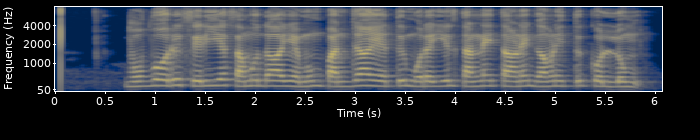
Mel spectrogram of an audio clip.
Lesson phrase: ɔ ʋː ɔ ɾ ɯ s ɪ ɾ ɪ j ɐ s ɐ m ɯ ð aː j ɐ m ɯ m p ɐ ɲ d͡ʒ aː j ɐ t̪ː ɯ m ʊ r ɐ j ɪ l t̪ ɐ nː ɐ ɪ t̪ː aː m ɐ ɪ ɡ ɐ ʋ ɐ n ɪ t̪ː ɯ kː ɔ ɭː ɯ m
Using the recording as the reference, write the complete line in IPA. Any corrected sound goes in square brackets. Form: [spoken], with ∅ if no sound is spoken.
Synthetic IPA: ɔ ʋː ɔ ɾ ɯ s ɪ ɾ ɪ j ɐ s ɐ m ɯ ð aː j ɐ m ɯ m p ɐ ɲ d͡ʒ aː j ɐ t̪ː ɯ m ʊ r ɐ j ɪ l t̪ ɐ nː ɐ ɪ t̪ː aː [n] ɐ ɪ ɡ ɐ ʋ ɐ n ɪ t̪ː ɯ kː ɔ ɭː ɯ m

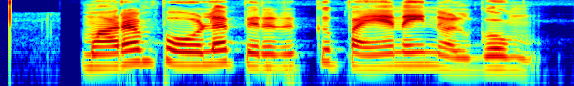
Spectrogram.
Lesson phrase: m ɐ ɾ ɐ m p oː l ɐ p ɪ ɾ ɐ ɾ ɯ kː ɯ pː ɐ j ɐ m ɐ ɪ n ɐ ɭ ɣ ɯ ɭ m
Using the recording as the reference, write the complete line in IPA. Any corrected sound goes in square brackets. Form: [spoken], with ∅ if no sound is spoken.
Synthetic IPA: m ɐ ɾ ɐ m p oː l ɐ p ɪ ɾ ɐ ɾ ɯ kː ɯ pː ɐ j ɐ [n] ɐ ɪ n ɐ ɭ ɣ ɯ [∅] m

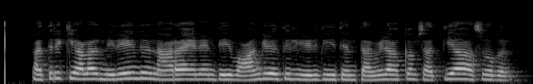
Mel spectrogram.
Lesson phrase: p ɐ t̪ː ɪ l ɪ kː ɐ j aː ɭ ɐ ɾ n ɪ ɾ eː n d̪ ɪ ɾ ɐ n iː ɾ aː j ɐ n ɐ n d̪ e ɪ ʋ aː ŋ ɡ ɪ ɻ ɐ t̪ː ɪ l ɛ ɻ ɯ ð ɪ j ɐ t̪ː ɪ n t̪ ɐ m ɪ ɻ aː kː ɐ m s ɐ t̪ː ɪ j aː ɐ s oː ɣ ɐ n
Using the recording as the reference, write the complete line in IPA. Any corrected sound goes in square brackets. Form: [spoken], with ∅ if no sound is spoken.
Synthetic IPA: p ɐ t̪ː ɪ [ɾ] ɪ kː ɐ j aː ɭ ɐ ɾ n ɪ ɾ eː n d̪ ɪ ɾ ɐ n [aː] ɾ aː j ɐ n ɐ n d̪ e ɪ ʋ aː ŋ ɡ ɪ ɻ ɐ t̪ː ɪ l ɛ ɻ ɯ ð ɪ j ɐ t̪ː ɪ n t̪ ɐ m ɪ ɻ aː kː ɐ m s ɐ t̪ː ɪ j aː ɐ s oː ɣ ɐ n

